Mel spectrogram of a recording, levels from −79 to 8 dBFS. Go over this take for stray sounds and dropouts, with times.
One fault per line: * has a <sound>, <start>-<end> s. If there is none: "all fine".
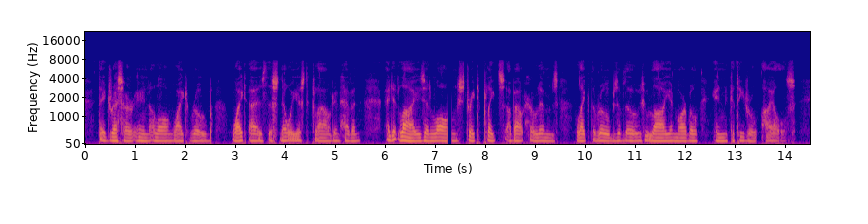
* has a dropout, 7.2-7.3 s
